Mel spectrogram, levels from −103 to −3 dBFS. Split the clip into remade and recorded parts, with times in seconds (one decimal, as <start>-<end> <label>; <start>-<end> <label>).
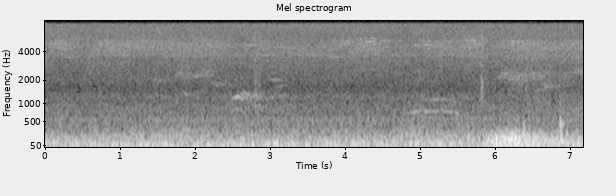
0.0-7.2 recorded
